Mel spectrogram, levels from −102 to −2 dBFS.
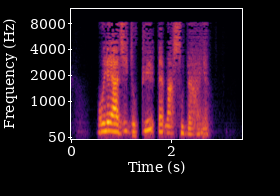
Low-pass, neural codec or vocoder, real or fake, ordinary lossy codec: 10.8 kHz; codec, 44.1 kHz, 0.9 kbps, DAC; fake; MP3, 32 kbps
